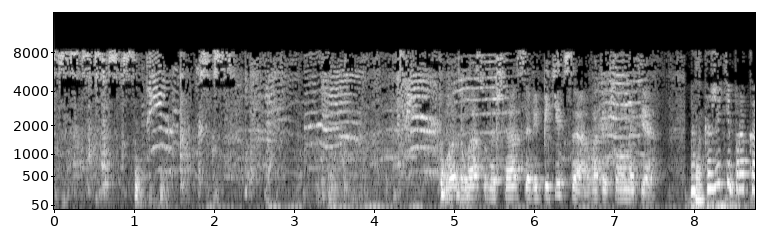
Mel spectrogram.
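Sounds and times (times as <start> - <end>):
domestic cat meowing loudly: 1.1 - 7.6
speech: 5.0 - 8.7.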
